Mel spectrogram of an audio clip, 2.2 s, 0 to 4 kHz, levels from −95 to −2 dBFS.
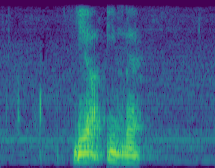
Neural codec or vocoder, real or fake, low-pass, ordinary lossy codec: vocoder, 44.1 kHz, 128 mel bands, Pupu-Vocoder; fake; 3.6 kHz; AAC, 24 kbps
